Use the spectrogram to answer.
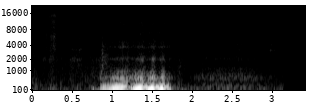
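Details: Adult man at about 8,000 ft near Estes Park, Colorado, possibly affected by altitude after little time to acclimate, gives one loud, low, rattling snore lasting about a second, with quieter breathing around it in a small quiet room.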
